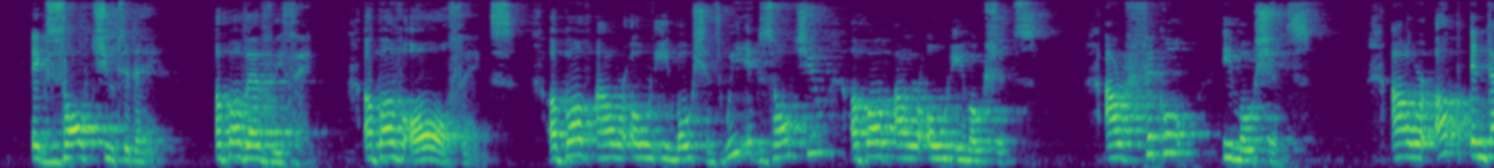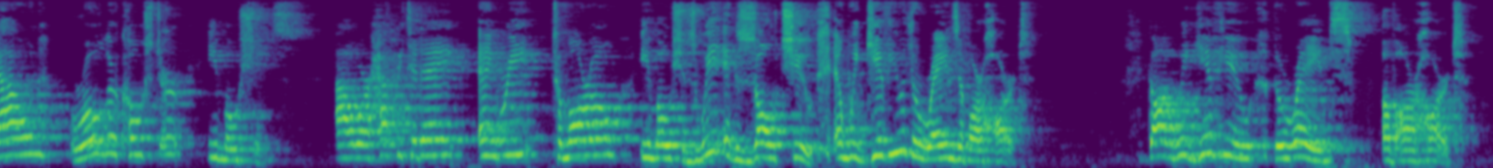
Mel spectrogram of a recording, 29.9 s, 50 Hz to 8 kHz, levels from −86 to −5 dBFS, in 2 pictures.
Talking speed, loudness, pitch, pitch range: 110 wpm, -23 LUFS, 245 Hz, 225-285 Hz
